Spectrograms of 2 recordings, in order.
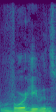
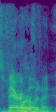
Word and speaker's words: Verhoeven: Well, the one thing I like about Verhoeven's films is he always has something in them. – Do we have to? Shouldn't we agree on how to pronounce his name? – It's Verhoeven. It's Verhoeven.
